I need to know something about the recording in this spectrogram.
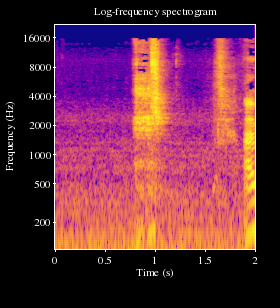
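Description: Steady low rumble of a car running, heard inside its cabin, with a short breathy laugh about a second in. Speech starts near the end.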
